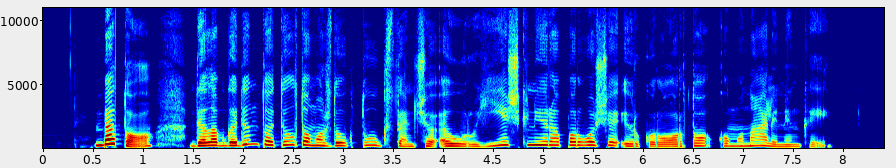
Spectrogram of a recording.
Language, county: Lithuanian, Šiauliai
